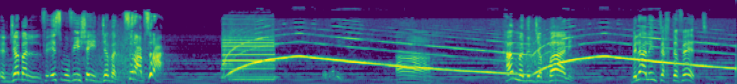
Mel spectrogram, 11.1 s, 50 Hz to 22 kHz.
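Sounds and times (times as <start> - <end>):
descending game-show tone: 3.4 - 4.2.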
